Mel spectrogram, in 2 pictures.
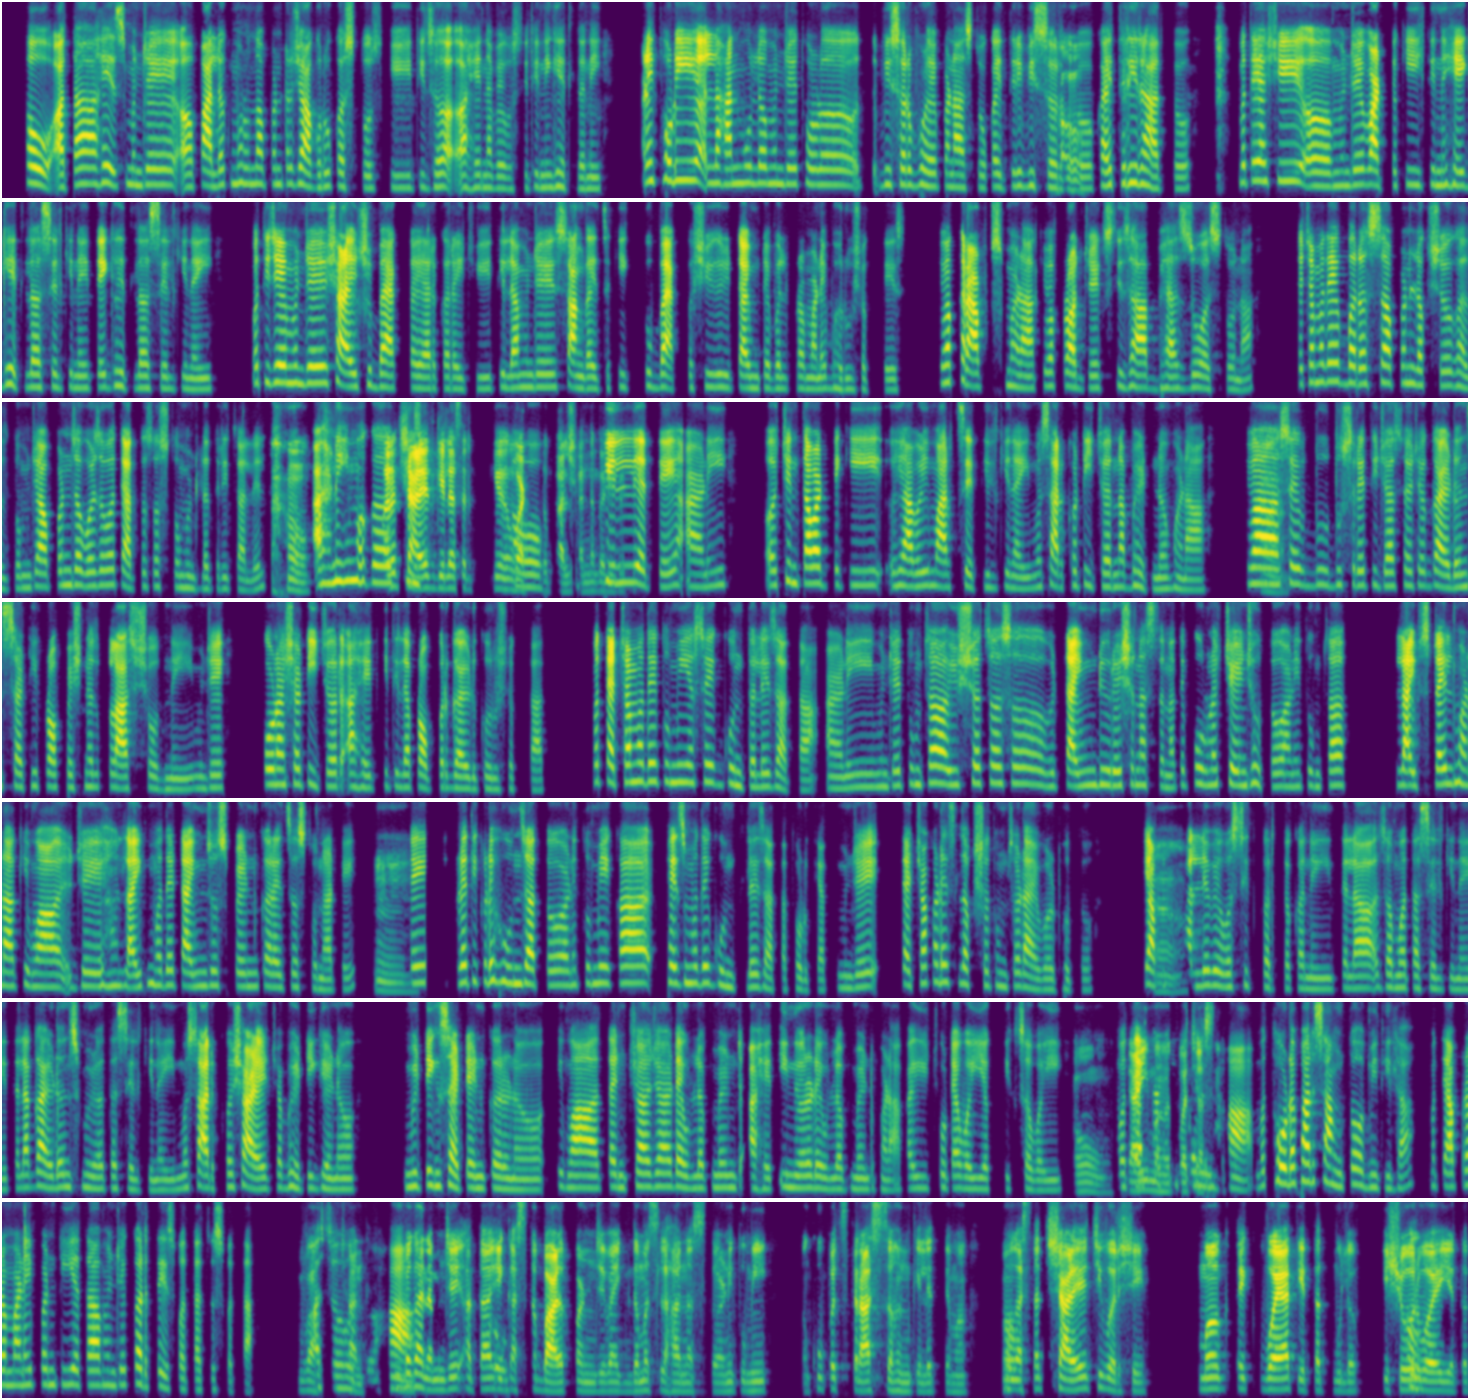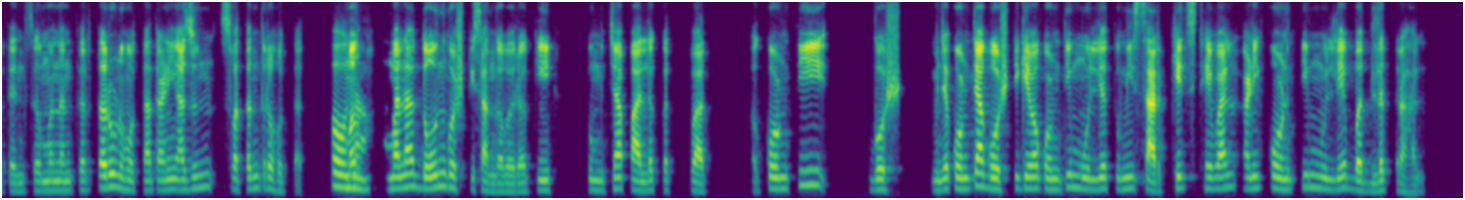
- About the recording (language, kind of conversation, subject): Marathi, podcast, वयाच्या वेगवेगळ्या टप्प्यांमध्ये पालकत्व कसे बदलते?
- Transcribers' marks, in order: tapping; laughing while speaking: "अ, हो"; laughing while speaking: "काहीतरी राहतं"; other background noise; laughing while speaking: "अ, हो"; laughing while speaking: "वाटतं"; laughing while speaking: "आणि मग अ"; unintelligible speech; in English: "प्रॉपर"; in English: "स्पेंड"; in English: "अटेंड"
